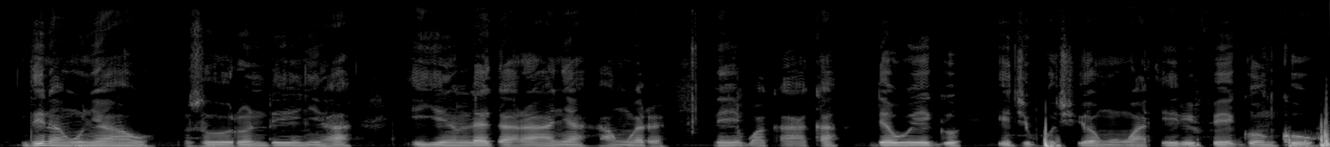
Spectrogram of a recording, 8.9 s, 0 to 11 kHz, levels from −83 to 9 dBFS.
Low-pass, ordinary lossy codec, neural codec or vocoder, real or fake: none; none; none; real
